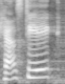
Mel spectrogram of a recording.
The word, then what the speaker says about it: Castaic: Castaic, is that right? That is correct. You pronounced it correctly.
